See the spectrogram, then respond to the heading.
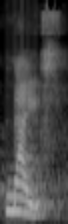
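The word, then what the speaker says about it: knife: So same for നൈഫ്, K is silent.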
